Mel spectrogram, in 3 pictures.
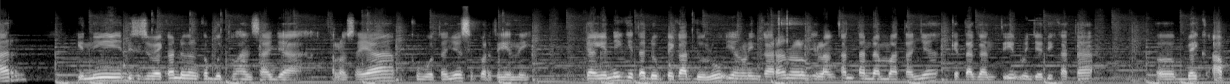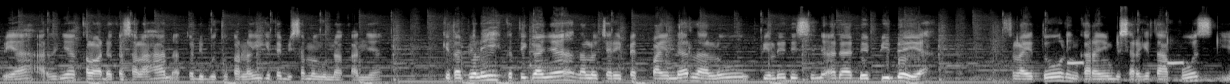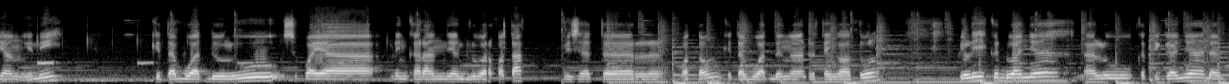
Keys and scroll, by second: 2.5 ctrl+z, 8.9-10.4 typing, 11.8-12.7 typing, 13.9 ctrl+z, 21.6 Delete, 23.0 Delete, 25.3 ctrl+z, 25.9 z, 26.6 space.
